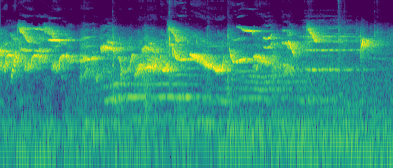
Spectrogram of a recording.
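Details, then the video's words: Chinese hwamei, a wild-caught bird (họa mi bổi) filmed at close range, singing a loud, rich, continuous stream of varied whistled phrases with sweeping slurred notes and rapid trills, barely pausing between phrases. "Cận cảnh quay họa mi bổi"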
